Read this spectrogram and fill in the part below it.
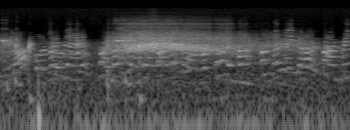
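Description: A blender whirs.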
